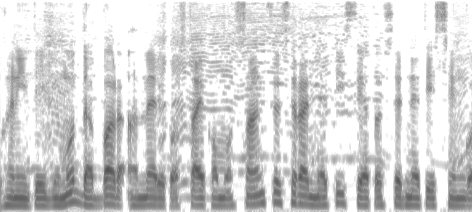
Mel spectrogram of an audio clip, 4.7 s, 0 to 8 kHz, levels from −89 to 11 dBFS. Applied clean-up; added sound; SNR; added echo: classical method spectral subtraction.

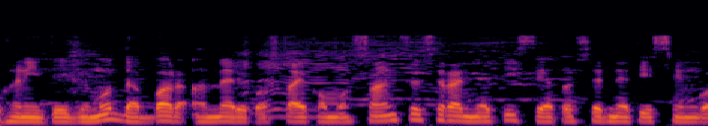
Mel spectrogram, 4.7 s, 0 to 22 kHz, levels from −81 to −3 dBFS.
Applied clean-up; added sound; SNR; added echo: classical method Wiener filter.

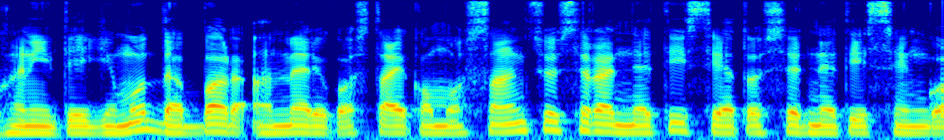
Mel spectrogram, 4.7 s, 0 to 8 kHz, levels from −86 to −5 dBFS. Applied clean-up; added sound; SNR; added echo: none; none; none; none.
